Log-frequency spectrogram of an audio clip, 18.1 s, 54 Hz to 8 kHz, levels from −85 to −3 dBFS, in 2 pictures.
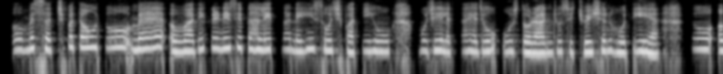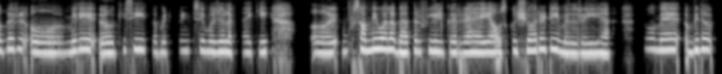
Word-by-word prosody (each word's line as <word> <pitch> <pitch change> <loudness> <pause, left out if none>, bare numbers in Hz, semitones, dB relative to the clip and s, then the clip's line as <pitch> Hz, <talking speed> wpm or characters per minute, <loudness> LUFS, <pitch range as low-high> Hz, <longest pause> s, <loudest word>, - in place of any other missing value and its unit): अ, 280 +1 -2
मैं 300 +2 0
सच 280 -3 +1
बताऊँ 335 0 +2
तो 330 +1 0
मैं 305 +4 +3
अ, - - -2
वादे 255 +3 +2
करने 310 0 +1
से 325 0 -2
पहले 285 -1 +2
इतना 290 0 -5
नहीं 265 +3 -2
सोच 270 -2 -2
पाती 250 +2 -2
हूँ, 250 -1 -2 0.4
मुझे 270 +1 -1
लगता 250 0 -5
है 255 -1 -2
जो 250 +1 -1 0.3
उस 250 0 -4
दौरान 225 -1 +3
जो 250 +1 -6
सिचुएशन 240 +2 0
होती 240 +2 -1
है। 215 -3 +1 0.4
तो 290 0 -2 0.2
अगर 290 +2 -1
अ, 245 -3 -1 0.4
मेरे 275 +4 +2
अ, 225 +1 +1
किसी 285 +1 -1
कमिटमेंट 240 +3 -9
से 260 0 -3
मुझे 250 0 0
लगता 235 -1 -1
है 235 - -3
कि 240 +2 -4 0.5
अ, 225 0 0 0.3
सामने 280 +1 +5
वाला 290 -1 +6
बेहतर 245 +1 +2
फ़ील 255 -1 0
कर 235 - +1
रहा 235 0 +2
है 235 0 +4
या 235 0 +4
उसको 260 +2 -2
श्योरिटी 285 +2 +3
मिल 220 -1 0
रही 220 0 0
है। 215 -1 +1 0.4
तो 295 -1 -6
मैं 280 0 +3 0.2
बिना 280 0 +2
260 Hz, 185 wpm, -21 LUFS, 240-285 Hz, 0.5 s, वाला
